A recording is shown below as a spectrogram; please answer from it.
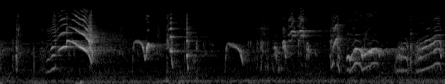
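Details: Male lyrebird calling for a female in Dandenong Ranges National Park, Victoria, Australia, February 2016: a rapid medley of sweeping whistles, sharp downward slurs and bright rising notes packed into a few seconds.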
